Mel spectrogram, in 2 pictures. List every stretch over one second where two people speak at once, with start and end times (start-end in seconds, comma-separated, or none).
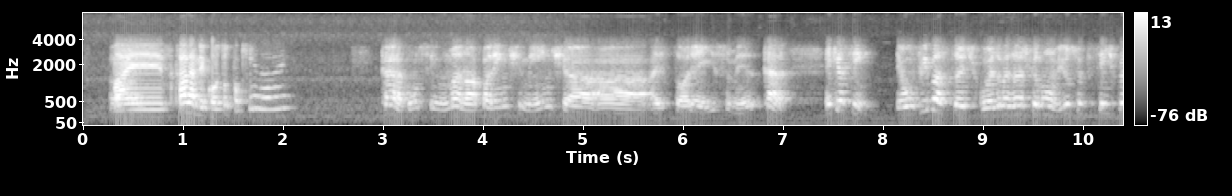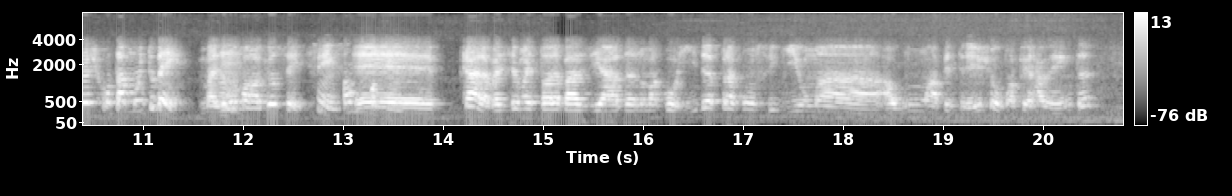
none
